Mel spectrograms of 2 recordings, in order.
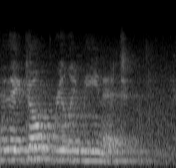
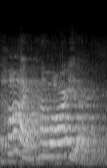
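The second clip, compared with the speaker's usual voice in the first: loud, raised-pitch passing hello; hurried polite greeting; 4 semitones higher, 7 dB louder than usual. Acted. Hurrying to work, greeting someone in the hall, perfunctory. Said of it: "and I'm in a hurry".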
